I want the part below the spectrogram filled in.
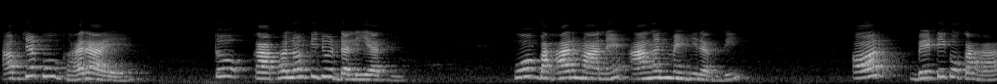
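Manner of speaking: ordinary delivery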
